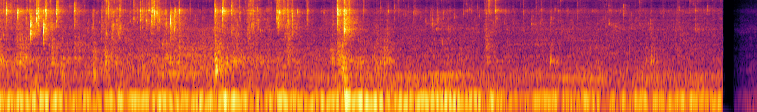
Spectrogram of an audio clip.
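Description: Tap water runs steadily into a sink at home while someone washes their face, a continuous close splashing rush that cuts off abruptly at the end.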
